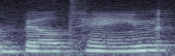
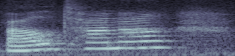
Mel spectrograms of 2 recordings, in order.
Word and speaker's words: Beltane: So it is almost time for Beltane, and I'm probably mispronouncing that, I am aware. I believe it is correctly pronounced Baltana, but I may be wrong.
